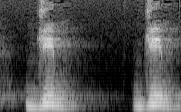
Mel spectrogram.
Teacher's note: dilin ortası yuxarı damağa dəyərək, hava axını dayanaraq Azərbaycan dilində olan g səsinin oxşardır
